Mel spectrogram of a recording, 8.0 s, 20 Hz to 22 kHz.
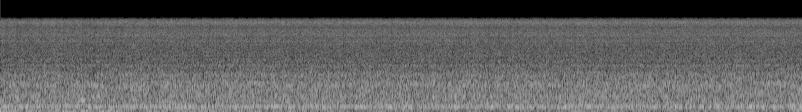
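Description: Steady in-cabin running noise of a Daihatsu Rocky 4WD with its 1.0-litre turbo engine, driving on a snow-covered road: engine and tyre noise blended into an even low hum.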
